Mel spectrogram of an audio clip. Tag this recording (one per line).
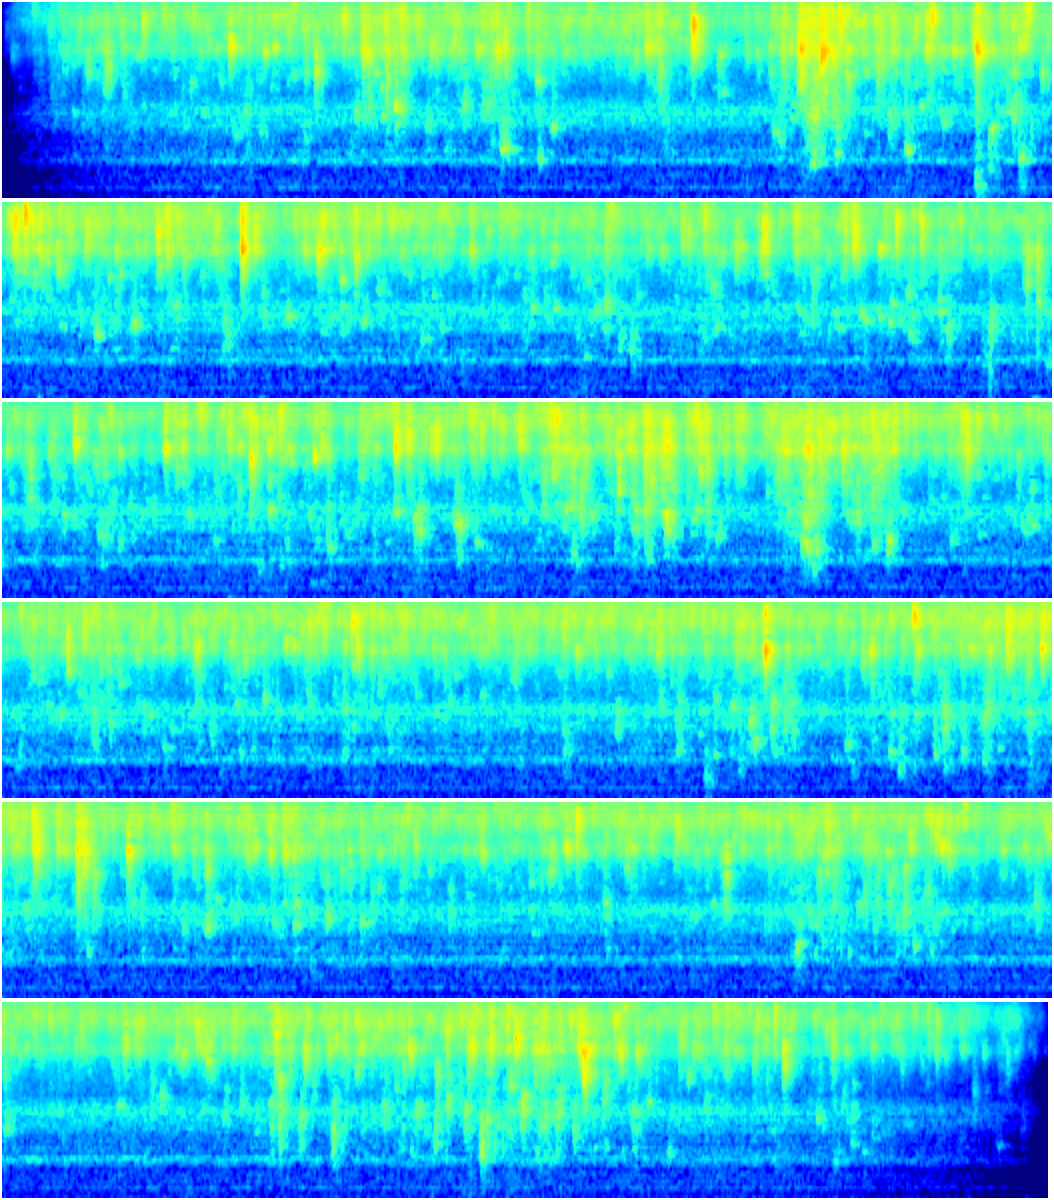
quiet
washing
cleaning
shower
pooring
running-water
shampoo
bathroom
tranquil
bathtub
water
easy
